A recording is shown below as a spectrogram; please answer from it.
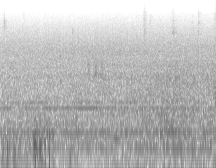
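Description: Steady room background noise with a low mechanical hum, and a couple of soft knocks just under a second in.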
